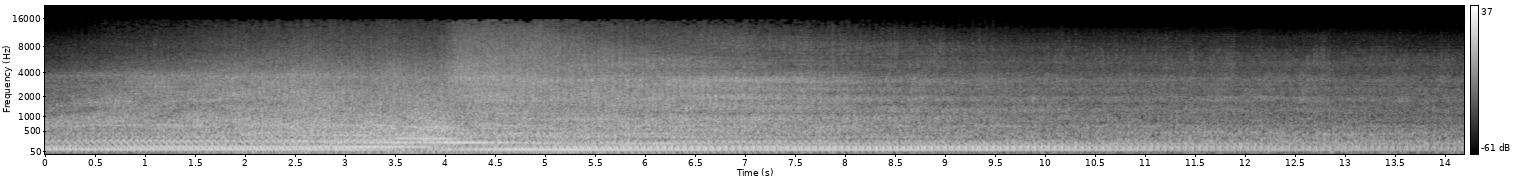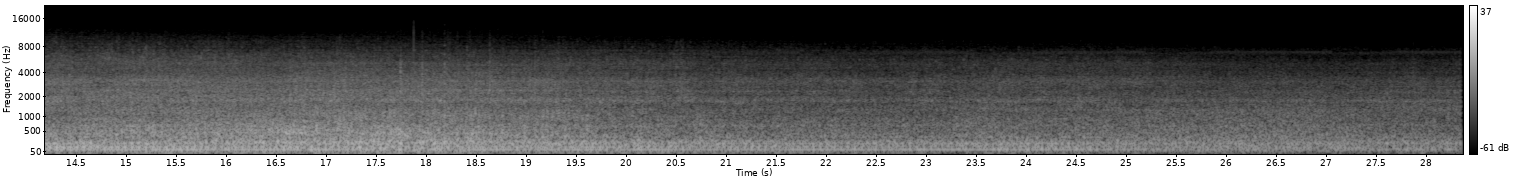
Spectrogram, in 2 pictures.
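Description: Freight train hauled by two diesel-electric locomotives passing close by, the engines' low drone loudest about four seconds in. The train's sound then fades steadily as it runs away along the line.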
